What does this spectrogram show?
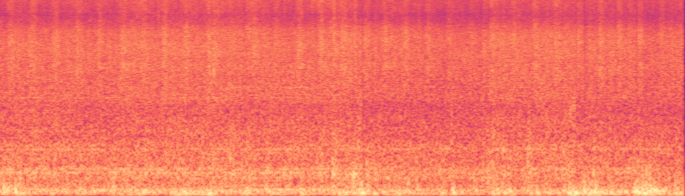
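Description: Passenger train running, heard from on board the coach: a steady rumble with the wheels clicking over rail joints.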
